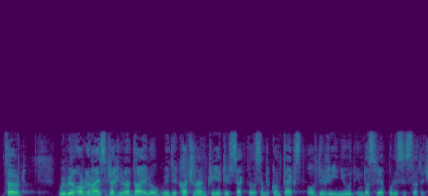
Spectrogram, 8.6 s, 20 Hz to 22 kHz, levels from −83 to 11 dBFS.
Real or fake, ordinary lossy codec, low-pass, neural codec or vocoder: real; none; 7.2 kHz; none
